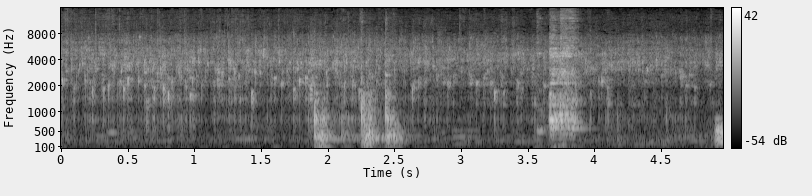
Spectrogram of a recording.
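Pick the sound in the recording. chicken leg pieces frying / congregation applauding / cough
chicken leg pieces frying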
